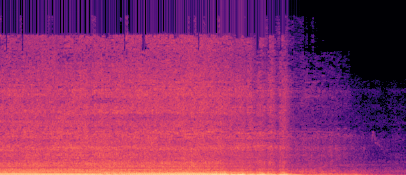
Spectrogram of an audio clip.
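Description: A Morris Minor engine runs loud and steady with a slight exhaust manifold blow, a rough low rumble with a faint puffing edge, then the engine cuts and the sound dies away.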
